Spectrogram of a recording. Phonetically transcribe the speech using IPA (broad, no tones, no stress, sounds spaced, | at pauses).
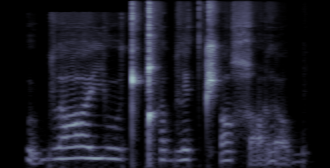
ṵ b l ɒː j uː t ǃʰ ʌ b l ɪ t t͡ʃʼ ɔ χ ɑ̰ l ɔ̰ b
